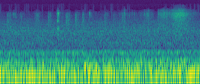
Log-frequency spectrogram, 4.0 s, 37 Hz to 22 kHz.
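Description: Steady low road and tyre rumble inside the cabin of a moving 2018 Tesla Model 3 electric car, with no engine note.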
